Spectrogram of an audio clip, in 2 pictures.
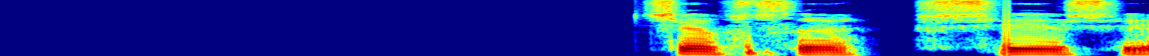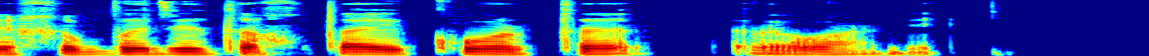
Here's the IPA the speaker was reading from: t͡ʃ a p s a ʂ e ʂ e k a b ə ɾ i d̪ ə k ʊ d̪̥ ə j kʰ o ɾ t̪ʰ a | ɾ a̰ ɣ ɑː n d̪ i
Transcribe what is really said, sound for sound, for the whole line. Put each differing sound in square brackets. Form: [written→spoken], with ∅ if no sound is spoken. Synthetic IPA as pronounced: t͡ʃ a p s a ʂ e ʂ e [k→x] a b ə ɾ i d̪ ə [k→x] ʊ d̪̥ [ə→ɑ] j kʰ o ɾ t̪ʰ a | ɾ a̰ [ɣ→w] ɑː n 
